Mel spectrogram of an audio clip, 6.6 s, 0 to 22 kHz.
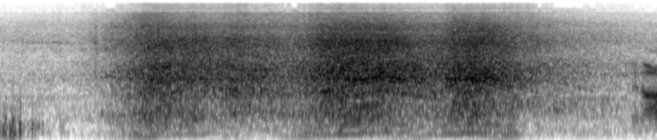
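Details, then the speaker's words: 2000 Chevrolet Blazer 4.3-liter V6 revved three times: swells up and down smoothly with no high-rev knock or valve train noise, healthy; a possible slight exhaust leak is also heard. "you can tell there is no High Rev knock there's no valve train noise on this baby nothing so yeah it sounds beautiful"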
